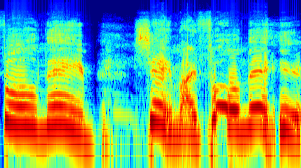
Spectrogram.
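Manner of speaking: play-acted high, loud scream, slow and drawn out. Retelling how they screamed at the host who introduced them: imitating own screaming. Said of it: "I started screaming at him".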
